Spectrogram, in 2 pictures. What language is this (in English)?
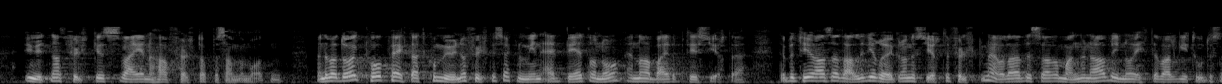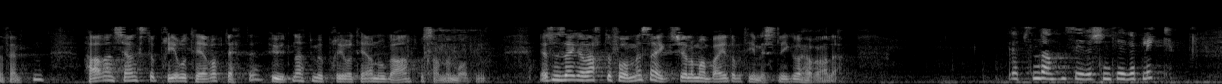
Norwegian Bokmål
